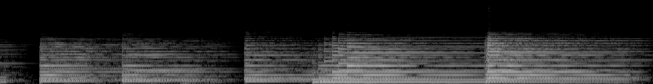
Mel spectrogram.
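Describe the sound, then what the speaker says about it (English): An electric guitar plays chords through a Donner REVECHO pedal set to reverb with decay around 12 o'clock, each strum ringing out in a lush, chamber-like wash that slowly fades beneath the next, played alone. "Very, very echoey, very nice and chamber-ish. So let's bring the decay up to around 12 o'clock."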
